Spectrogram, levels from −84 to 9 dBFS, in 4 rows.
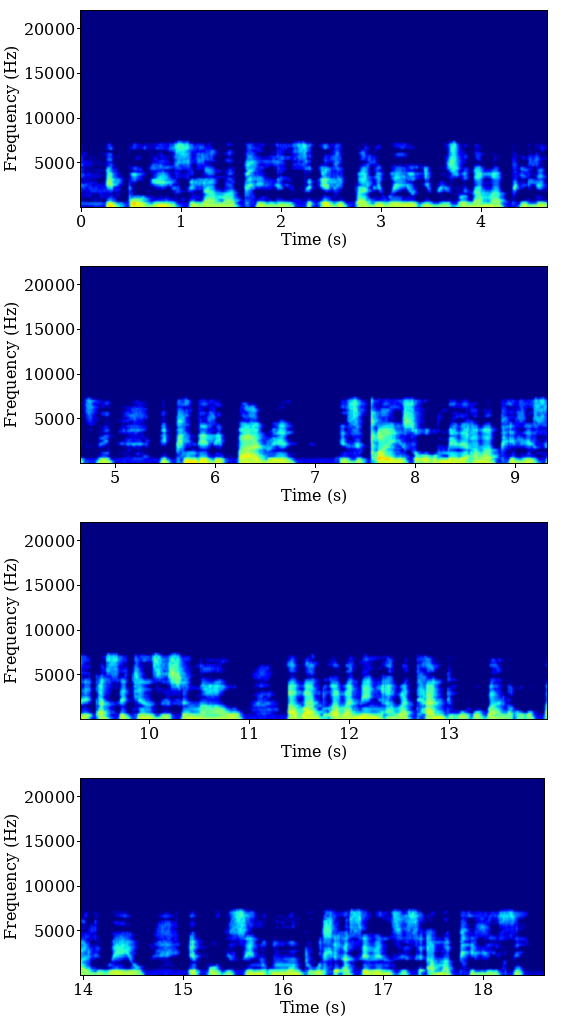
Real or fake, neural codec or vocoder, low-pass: real; none; 7.2 kHz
